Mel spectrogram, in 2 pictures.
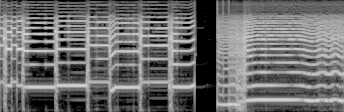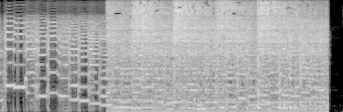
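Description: Distorted lead guitars in a melodic death metal mix, first as a solo line of bright picked notes and runs, then joined by the full heavy band with drums and bass, growing louder and denser toward the end.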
